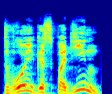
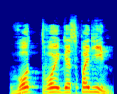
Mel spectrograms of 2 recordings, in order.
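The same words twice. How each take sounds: First: Very slow, word by word; laboriously slow, separated words; slow and distinct. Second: Slow, solemn presentation; grandly solemn and slow; solemn proclamation. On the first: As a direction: spell it out as if to a foreigner. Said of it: "медленно, раздельно произносил Ицхак, будто разговаривал с иностранцем или умалишённым". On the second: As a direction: announce it with ceremony, drawn out. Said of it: "торжественно изрёк Ицхак". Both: A narrator's reading.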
